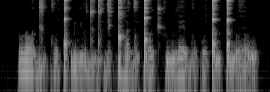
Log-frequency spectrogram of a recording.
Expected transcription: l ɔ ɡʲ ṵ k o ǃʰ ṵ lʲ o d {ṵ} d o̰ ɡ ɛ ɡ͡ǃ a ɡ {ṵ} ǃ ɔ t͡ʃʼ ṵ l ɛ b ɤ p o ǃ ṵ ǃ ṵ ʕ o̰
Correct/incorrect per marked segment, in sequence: correct, incorrect

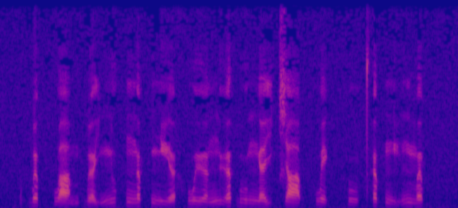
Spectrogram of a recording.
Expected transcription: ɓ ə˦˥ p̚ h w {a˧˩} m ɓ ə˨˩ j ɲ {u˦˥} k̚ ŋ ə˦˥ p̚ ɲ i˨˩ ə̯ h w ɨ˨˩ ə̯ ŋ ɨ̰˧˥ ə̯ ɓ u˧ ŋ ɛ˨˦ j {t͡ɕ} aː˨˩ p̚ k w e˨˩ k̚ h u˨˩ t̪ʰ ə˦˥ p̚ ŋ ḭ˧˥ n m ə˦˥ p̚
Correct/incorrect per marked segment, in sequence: correct, correct, correct

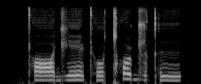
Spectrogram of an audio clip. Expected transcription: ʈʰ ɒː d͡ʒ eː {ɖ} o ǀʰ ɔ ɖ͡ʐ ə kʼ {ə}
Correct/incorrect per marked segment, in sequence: incorrect, incorrect

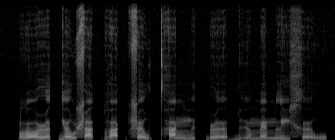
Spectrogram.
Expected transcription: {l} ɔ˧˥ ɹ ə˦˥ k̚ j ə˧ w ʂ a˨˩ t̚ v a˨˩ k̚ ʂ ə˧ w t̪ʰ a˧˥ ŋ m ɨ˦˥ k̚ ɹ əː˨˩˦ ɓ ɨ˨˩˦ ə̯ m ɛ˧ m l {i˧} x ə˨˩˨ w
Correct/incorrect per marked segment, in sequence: correct, correct

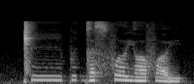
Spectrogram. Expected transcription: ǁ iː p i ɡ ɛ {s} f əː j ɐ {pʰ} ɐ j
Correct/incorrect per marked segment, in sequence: correct, incorrect

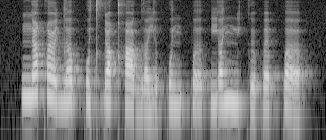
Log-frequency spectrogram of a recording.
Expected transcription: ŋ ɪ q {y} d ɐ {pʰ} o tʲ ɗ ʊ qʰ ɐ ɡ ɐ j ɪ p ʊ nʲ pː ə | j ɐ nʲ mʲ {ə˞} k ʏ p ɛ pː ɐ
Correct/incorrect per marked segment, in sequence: correct, incorrect, incorrect

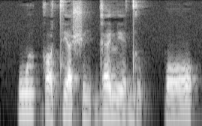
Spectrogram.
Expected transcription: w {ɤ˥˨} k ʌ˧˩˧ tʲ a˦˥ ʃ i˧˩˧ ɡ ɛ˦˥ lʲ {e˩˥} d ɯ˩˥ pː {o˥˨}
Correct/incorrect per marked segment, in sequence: incorrect, correct, incorrect

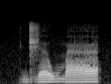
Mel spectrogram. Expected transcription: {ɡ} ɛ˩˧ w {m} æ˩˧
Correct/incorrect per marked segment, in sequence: incorrect, correct

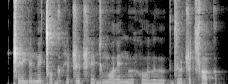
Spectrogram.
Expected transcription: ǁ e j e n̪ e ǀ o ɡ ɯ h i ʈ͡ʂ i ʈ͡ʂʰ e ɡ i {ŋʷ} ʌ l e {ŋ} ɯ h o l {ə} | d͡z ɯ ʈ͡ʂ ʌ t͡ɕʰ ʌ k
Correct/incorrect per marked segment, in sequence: correct, correct, incorrect

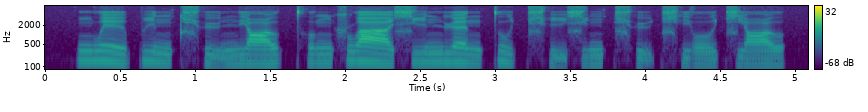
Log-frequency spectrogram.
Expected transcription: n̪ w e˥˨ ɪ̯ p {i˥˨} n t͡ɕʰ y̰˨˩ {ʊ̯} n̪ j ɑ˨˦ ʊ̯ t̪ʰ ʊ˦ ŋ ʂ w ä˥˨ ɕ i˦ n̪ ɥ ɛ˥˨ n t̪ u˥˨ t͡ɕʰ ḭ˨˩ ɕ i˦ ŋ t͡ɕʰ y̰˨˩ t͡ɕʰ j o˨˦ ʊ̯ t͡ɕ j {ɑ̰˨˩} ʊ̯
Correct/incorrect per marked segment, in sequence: correct, incorrect, incorrect

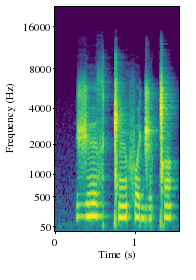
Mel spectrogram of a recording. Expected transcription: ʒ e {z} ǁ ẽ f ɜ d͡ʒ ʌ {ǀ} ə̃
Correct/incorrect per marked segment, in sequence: correct, correct

